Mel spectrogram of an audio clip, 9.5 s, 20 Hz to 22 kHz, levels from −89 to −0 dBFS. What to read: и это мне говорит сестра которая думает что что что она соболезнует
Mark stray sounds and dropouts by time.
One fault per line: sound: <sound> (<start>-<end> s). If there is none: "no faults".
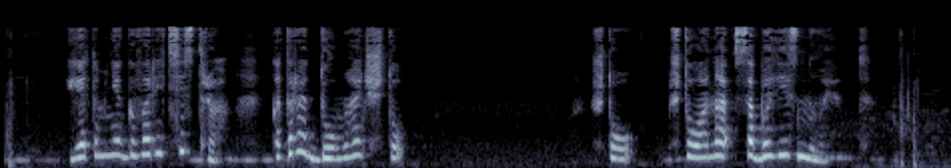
no faults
